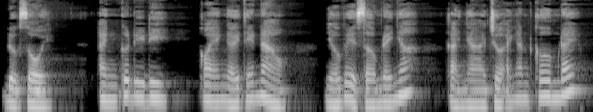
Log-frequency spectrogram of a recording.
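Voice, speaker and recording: A woman reading the lines of an understanding young wife who lets her husband go out, in a low, mellow voice. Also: normal speed, natural voice. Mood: gentle.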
